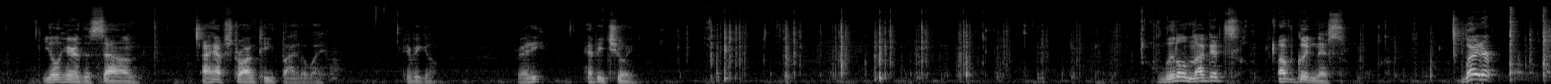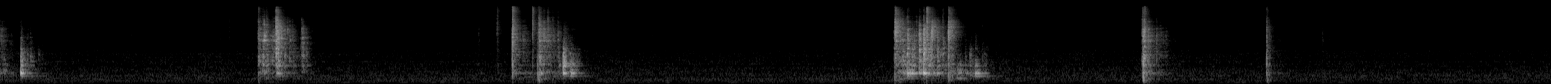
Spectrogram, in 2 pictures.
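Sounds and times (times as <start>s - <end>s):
popcorn crunching: 6.5s - 14.6s.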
